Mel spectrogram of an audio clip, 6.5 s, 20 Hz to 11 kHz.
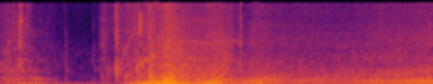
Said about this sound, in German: Mit großem Ernst vollzieht er sein Ritual, füllt kaltes Wasser aus dem gelben Kanister in 2 Wasserkocher und wirft einen Generator an.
